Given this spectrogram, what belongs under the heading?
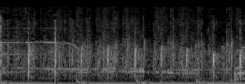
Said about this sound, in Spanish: Este aplauso es para la diosa de Cuba. Aplausos, aplausos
